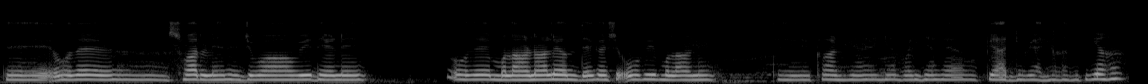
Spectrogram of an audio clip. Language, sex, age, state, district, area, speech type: Dogri, female, 45-60, Jammu and Kashmir, Udhampur, rural, spontaneous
